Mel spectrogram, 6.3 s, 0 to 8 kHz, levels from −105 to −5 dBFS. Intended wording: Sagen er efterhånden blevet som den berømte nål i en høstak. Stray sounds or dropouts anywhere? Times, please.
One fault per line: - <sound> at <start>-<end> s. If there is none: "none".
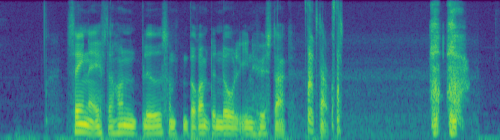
- chirp at 3.8-4.3 s
- cough at 5.4-5.9 s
